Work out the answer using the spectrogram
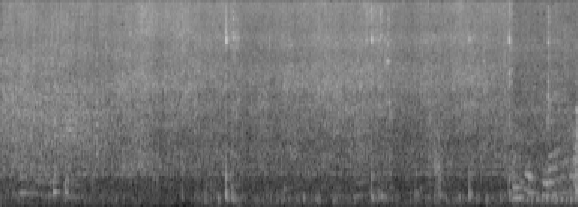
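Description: Chopped tomatoes and onion masala frying in oil in a metal kadai, sizzling steadily, while a metal spatula stirs and scrapes the pan with a few sharp clicks.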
